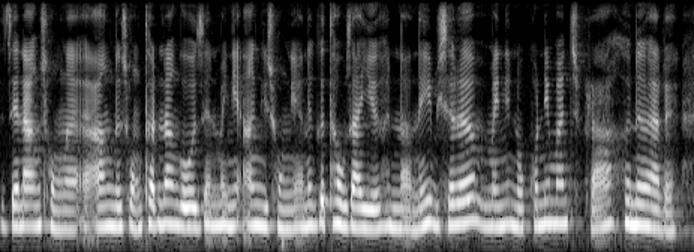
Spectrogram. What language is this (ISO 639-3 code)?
brx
